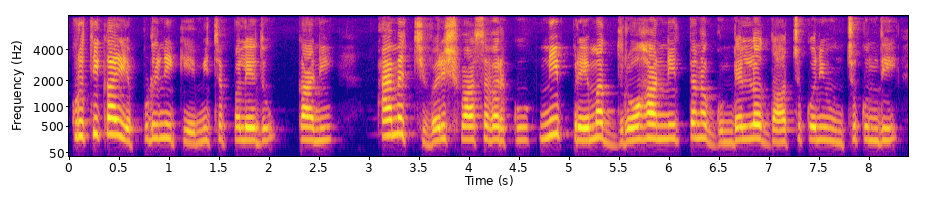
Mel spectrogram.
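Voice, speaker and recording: A woman voicing a tearful older mother who gravely reveals a long-kept secret to her son, as a storybook figure. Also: fairly high pitch, moderate pace, mellow, close to an everyday voice.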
